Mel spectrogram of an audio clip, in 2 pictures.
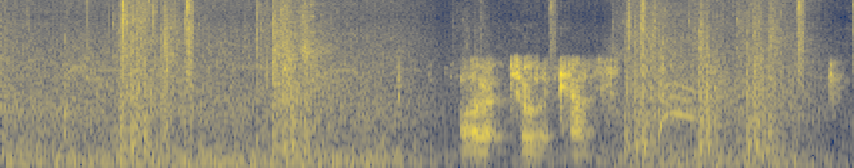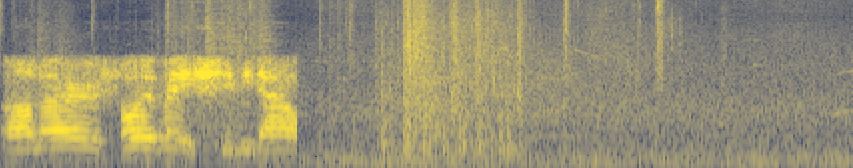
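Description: Footsteps tread on hard ground.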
